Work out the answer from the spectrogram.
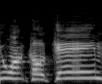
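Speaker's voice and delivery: very high, loud yelled delivery. Retelling a man who keeps offering him things, retelling a man yelling out. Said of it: "he's just yelling that out".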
